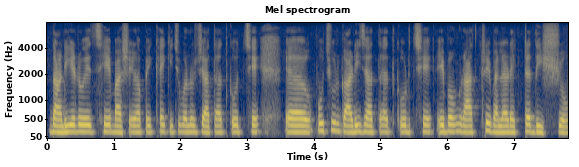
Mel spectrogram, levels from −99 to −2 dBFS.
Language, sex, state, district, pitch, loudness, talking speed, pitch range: Bengali, female, West Bengal, Kolkata, 170 Hz, -21 LUFS, 145 wpm, 165-180 Hz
